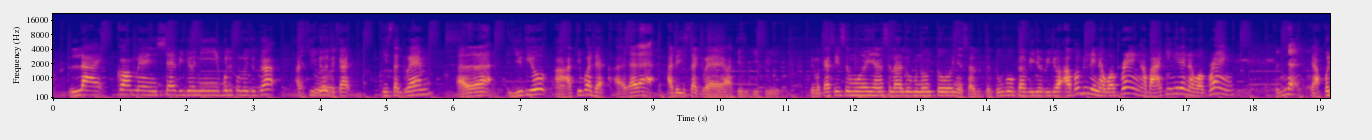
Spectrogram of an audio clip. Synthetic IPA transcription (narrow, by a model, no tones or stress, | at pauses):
lajkkːɔmɛ̃nʃɛvidionibolɛhpəlod͡ʒuɡaʔ | akidodəkat̪̚ | inst̪aɡɾam | ʔa̰la | jut̪iub̚aakipuada | adainst̪aɡɾama̰kisəɡislḭ | t̪ɾimakasɪhsəmũəjaŋsəlalumənont̪onɲasəlalut̪ərt̪uŋɡukanvidiovideoʔabamilənawabɾɛŋabaakibilənawabɾɛŋ | pənaapə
